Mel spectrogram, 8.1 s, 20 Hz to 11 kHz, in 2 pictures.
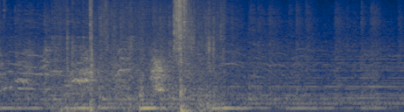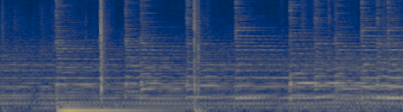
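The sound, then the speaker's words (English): Dogs bark and whimper in a tense, unsettled scene, with a few sharp, irregularly spaced barks standing out over a low, rumbling background. “The Chamberlain of the City of London made one payment for the killing of nearly 5,000 dogs.”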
